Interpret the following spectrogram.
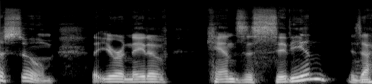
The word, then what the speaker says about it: Kansas Citian: I'm going to assume that you're a native Kansas Citian.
